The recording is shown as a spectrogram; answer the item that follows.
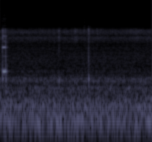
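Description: A short electronic beep from the mobile ham radio right at the start, as one transmission ends, then steady low road rumble inside a moving car.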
